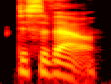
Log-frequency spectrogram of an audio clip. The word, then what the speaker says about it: disavow: Disavow.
